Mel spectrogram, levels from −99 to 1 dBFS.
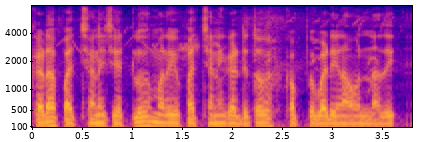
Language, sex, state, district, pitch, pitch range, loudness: Telugu, male, Andhra Pradesh, Sri Satya Sai, 90 Hz, 90-95 Hz, -19 LUFS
